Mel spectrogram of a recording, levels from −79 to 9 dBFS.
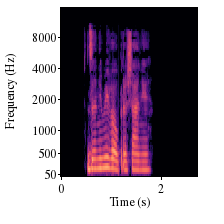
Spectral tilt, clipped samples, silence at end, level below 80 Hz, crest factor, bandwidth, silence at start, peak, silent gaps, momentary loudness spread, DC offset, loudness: -5 dB/octave; under 0.1%; 0.95 s; -54 dBFS; 16 dB; 11 kHz; 0.55 s; 0 dBFS; none; 10 LU; under 0.1%; -14 LUFS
